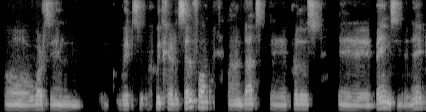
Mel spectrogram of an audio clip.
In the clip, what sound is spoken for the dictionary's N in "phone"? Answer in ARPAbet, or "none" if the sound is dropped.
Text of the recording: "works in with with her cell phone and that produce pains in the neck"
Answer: N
